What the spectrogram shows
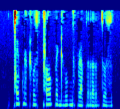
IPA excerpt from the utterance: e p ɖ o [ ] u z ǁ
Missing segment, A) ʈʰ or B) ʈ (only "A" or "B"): A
